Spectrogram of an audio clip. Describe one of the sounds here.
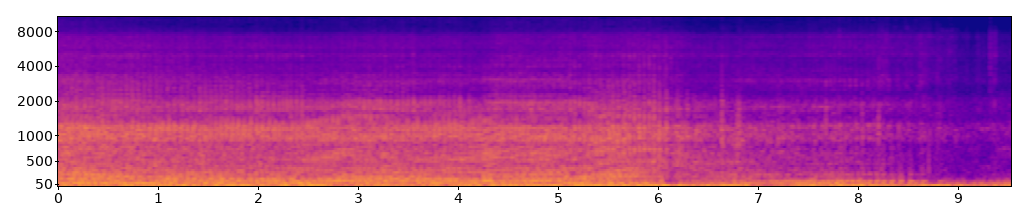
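A propeller engine roars close by, then winds down.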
